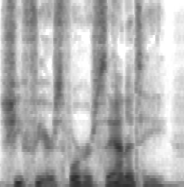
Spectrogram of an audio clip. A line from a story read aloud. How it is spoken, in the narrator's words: whispered Scambles, the briar goblin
